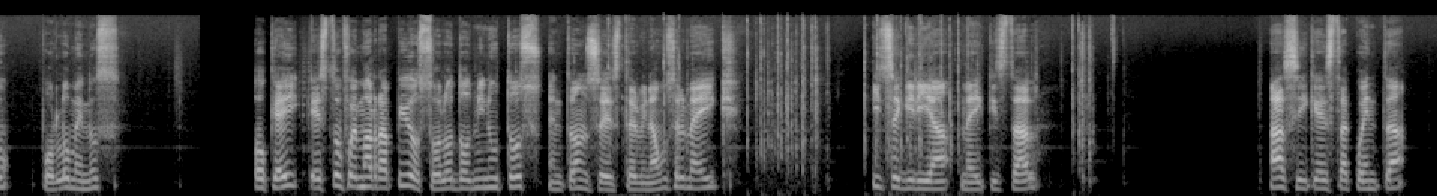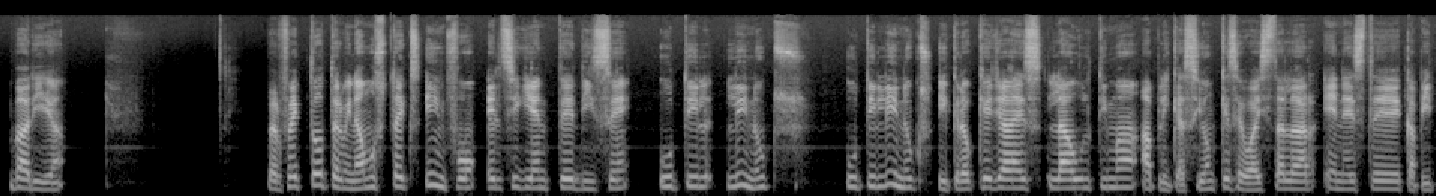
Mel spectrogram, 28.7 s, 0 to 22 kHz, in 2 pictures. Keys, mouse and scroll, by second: 6.0 Page_Up, 6.2 Up, 6.6 Page_Down, 6.8-10.7 typing, 19.2 click, 25.0-26.2 drag.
